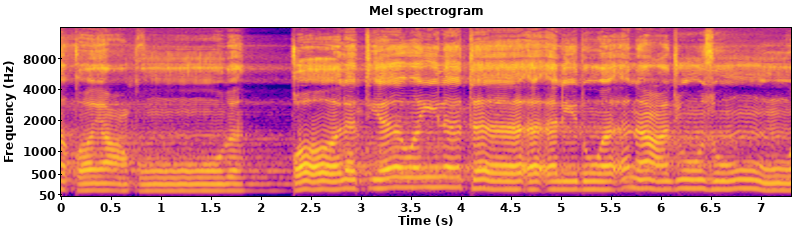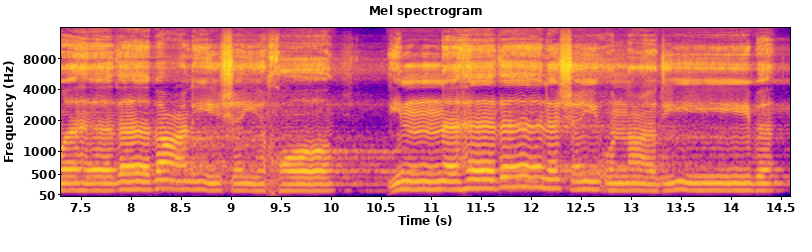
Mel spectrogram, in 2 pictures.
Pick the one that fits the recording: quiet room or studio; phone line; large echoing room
large echoing room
